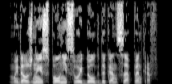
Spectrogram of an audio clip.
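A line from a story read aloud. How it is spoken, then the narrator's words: Plain. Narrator (Russian): ответил Сайрес Смит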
